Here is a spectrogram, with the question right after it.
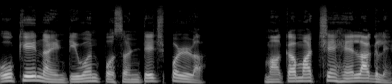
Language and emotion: Goan Konkani, neutral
